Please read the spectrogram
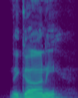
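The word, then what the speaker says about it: Negaunee: Is that how you say it? Nagani? – Nagani. – We say Nagani down here, but Marquette, Nagani area.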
